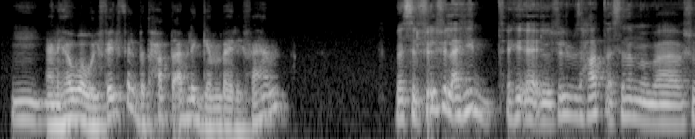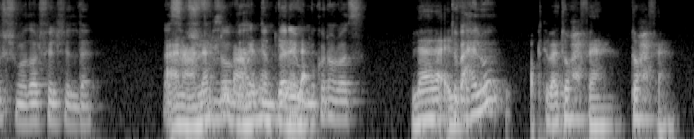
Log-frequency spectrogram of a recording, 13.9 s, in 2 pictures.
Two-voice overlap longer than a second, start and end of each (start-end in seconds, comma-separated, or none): 8.6-10.1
